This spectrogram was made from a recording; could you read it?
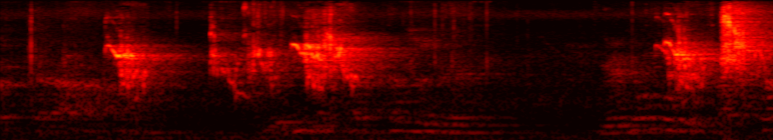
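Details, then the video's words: Caged lovebirds, happy in the morning during cage cleaning, give three loud bursts of sharp, high squawking chirps, each under a second, with quiet gaps between them. "how love birds happy funny moments"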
